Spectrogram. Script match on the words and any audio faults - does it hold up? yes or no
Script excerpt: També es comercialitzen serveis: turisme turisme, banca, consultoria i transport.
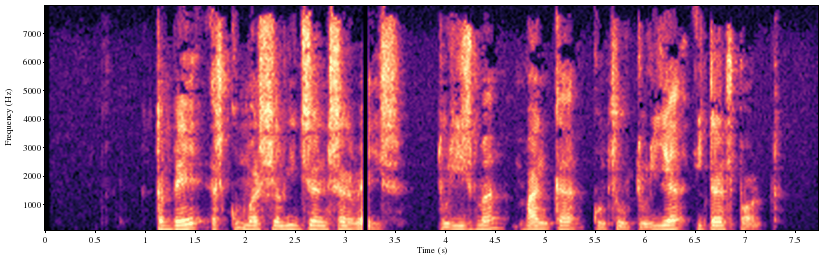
no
